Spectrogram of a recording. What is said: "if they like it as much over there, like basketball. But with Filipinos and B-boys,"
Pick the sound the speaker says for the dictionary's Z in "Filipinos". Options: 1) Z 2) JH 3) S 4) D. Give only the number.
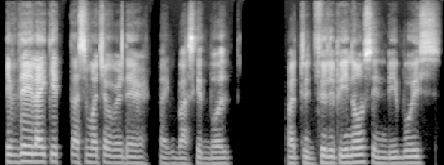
3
